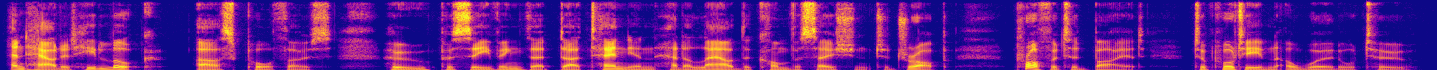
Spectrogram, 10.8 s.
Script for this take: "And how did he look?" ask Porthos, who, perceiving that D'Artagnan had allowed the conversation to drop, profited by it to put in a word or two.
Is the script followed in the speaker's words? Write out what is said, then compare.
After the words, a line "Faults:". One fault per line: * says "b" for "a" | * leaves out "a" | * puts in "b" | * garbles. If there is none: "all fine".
"And how did he look?" asked Porthos, who, perceiving that D'Artagnan had allowed the conversation to drop, profited by it to put in a word or two.
Faults:
* says "asked" for "ask"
